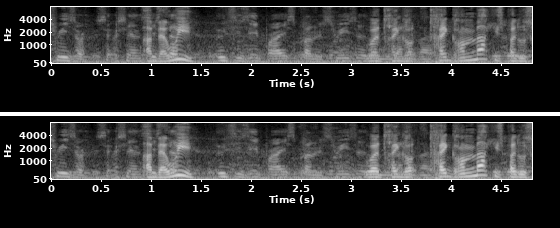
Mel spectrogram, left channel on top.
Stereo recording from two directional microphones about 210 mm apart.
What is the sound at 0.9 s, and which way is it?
Speech, 15° left (ahead or behind).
